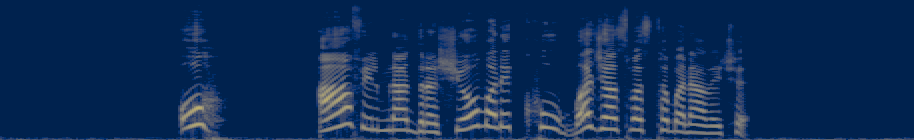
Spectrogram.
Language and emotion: Gujarati, disgusted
